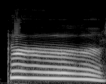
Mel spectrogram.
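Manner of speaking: a little dinosaur growl. Acted. George growling at the dinosaur patient, playful growl. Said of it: "said George".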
